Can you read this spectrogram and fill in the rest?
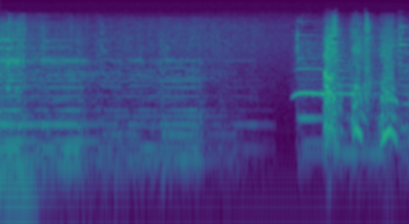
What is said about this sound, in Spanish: Esos ladridos son los perritos de la Corporación Mirada Animal Chile, que están felices por el nuevo Centro de Control y Recuperación Canina.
